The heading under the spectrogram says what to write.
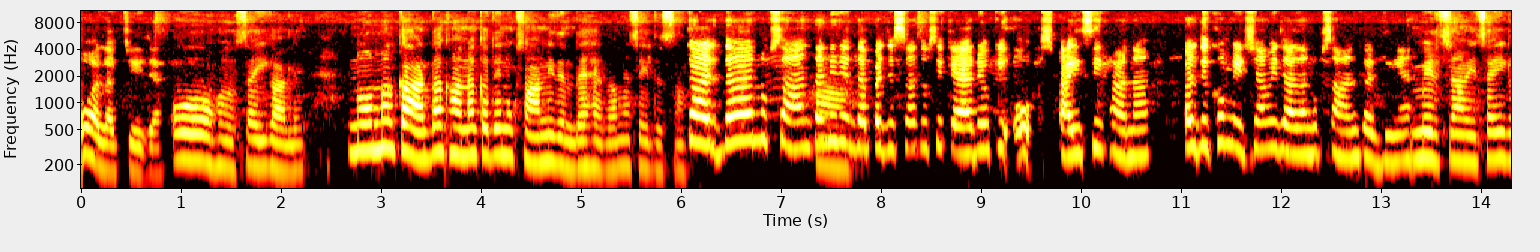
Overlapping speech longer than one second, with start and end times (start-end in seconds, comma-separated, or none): none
